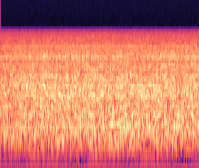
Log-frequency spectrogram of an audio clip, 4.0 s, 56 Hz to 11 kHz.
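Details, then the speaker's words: Vindon cabinet humidity system with the humidity set to 65. It reached the set point, the humidity switched off and the relay was heard. An even, steady hiss with no knocks or tones; the system is operating normally. "see it's hit the set point so what's happened is that the humidity is Switched Off you can hear it uh so let's just have another listen here it's set at 65 the relay is on"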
